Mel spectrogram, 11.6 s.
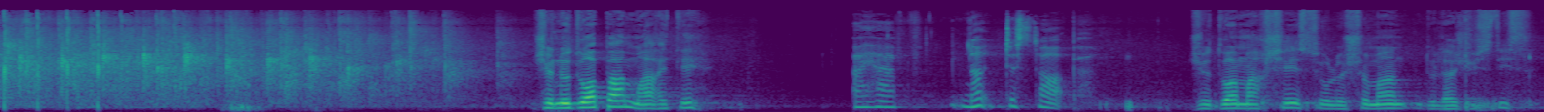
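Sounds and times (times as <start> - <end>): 
audience applause for two people: 0.0 - 3.9
speech: 4.1 - 5.4, 7.3 - 8.2, 9.0 - 11.5.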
